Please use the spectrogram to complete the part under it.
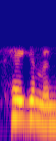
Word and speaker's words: Hageman: Is it Hageman, Harriet? – It is Hageman with a long A.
